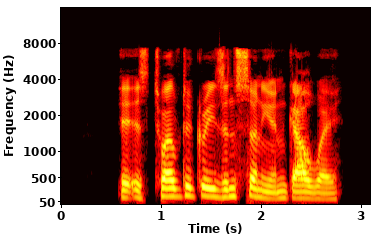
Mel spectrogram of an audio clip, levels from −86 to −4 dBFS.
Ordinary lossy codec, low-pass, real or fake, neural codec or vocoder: AAC, 48 kbps; 7.2 kHz; real; none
